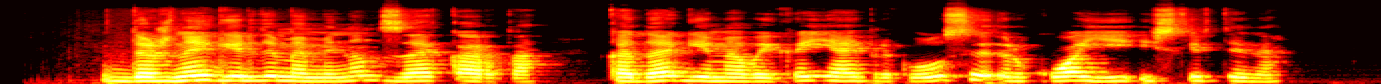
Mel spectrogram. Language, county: Lithuanian, Vilnius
